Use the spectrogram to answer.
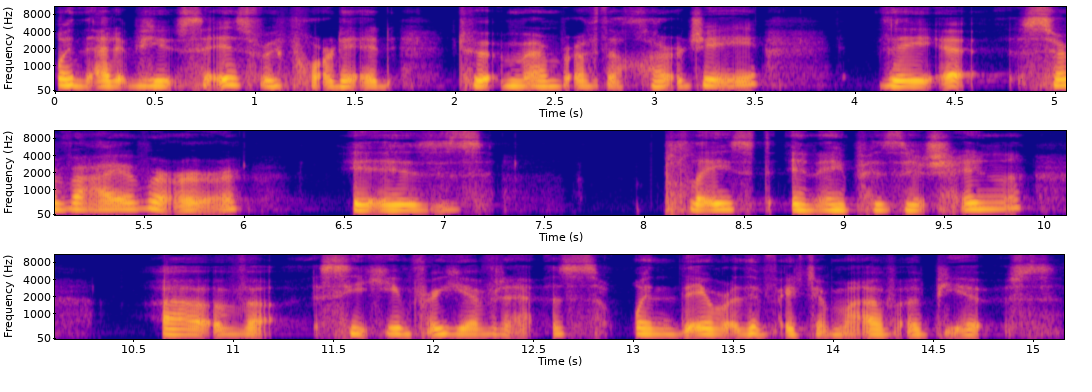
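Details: Spasmodic dysphonia in an adult woman; real condition, disclosed beforehand, noting it may make her sound nervous though she is not.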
